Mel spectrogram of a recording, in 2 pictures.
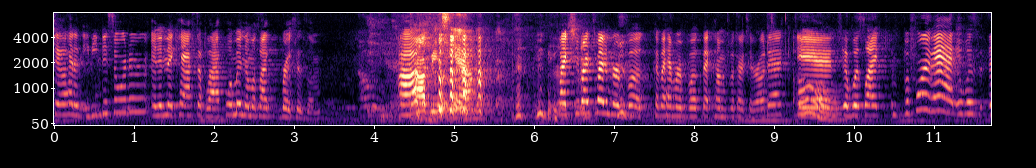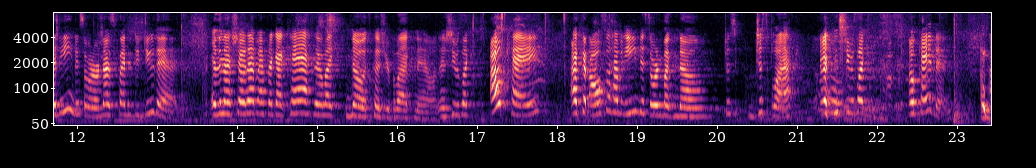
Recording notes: Live From NYCC. A LIVE podcast recording at New York City Comic Con 2023.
